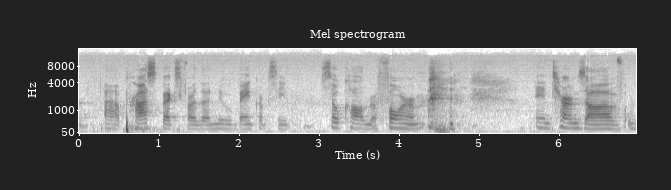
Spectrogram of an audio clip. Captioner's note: laughs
